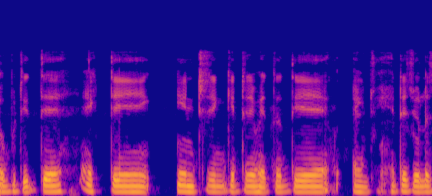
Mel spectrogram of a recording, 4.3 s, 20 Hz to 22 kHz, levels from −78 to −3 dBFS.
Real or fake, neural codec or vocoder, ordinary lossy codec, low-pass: real; none; none; none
